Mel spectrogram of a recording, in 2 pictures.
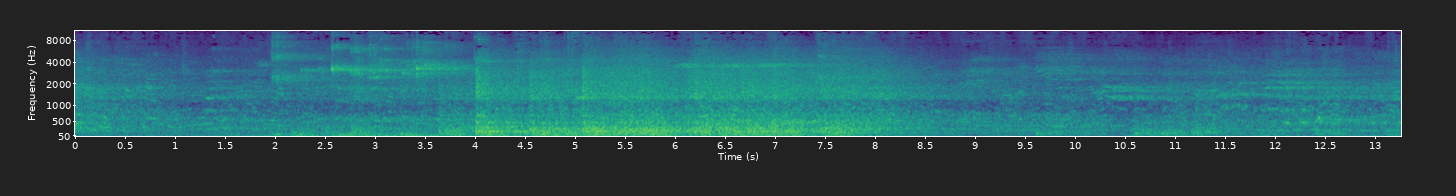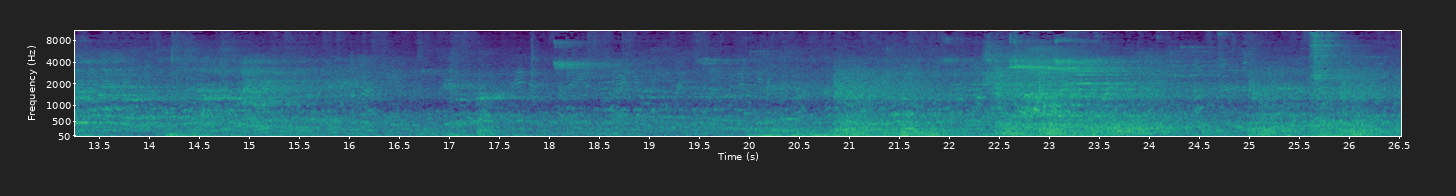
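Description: Sneakers squeak on a hall floor.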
